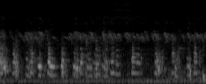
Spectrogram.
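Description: Chickens belonging to a neighbour cluck in busy, rapid bursts close by, the calls overlapping continuously with no talking.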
